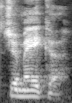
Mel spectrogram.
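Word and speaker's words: D'yer Mak'er: from what I understand the correct pronunciation is Jamaica and the whole dear maker is shorthand for did you makeer I guess if you're English and you say it really quick it's the maker right right and it's part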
